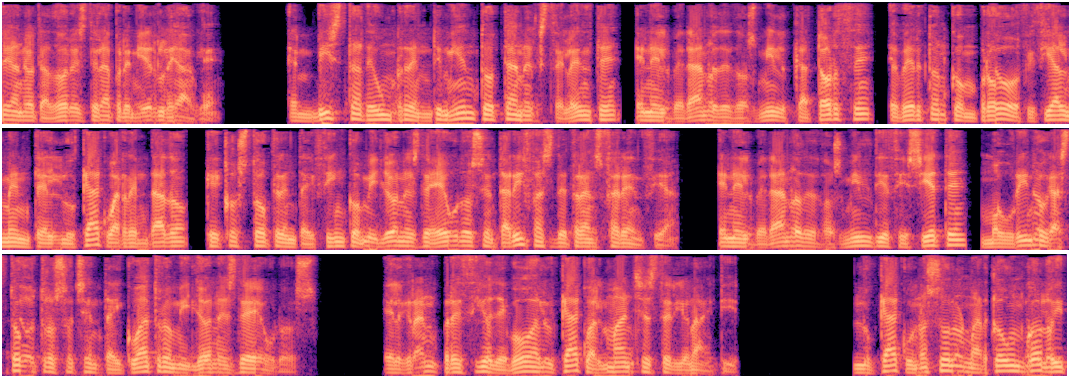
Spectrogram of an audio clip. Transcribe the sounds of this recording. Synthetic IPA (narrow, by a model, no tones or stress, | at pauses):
eano̞t̪aðo̞ɾe̞zðe̞lapɾemjeɾleaβlḛ | embist̪aðe̞unrend̪imjẽ̞nt̪o̞t̪ane̞ksθe̞lẽ̞nt̪e̞ːne̞lβe̞ɾano̞ðe̞ðo̞zmilkat̪o̞ɾθe̞eβeɾt̪o̞ŋko̞mpɾo̞ofiθjalmẽnt̪e̞ːlːukakware̞nd̪aðo̞ke̞ko̞st̪o̞t̪ɾe̞nt̪ajθiŋko̞miʎo̞ne̞zðe̞ewɾo̞se̞nt̪aɾifazðe̞t̪ɾansfe̞ɾẽ̞nθja̰ | e̞ne̞lβe̞ɾano̞ðe̞ðo̞zmild̪je̞θisje̞t̪e̞mowɾino̞ɣ̞ast̪o̞ot̪ɾo̞so̞t͡ʃe̞nt̪aikwat̪ɾo̞miʎo̞ne̞zðe̞ewɾo̞̰s | e̞lɣɾampɾe̞θjo̞ʎe̞β̞o̞alukakualmãnt͡ʃest̪eɾjuna̰jt̪ḭ | lukakunoso̞lomaɾko̞uŋɡoloj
